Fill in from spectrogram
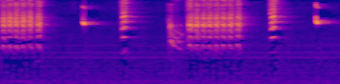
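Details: Grey-cheeked bulbul song recorded for training cage birds and luring wild birds: a fast buzzy rattle of rapid high notes, then short sharp chips and clipped whistled notes that drop in pitch, separated by brief pauses.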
